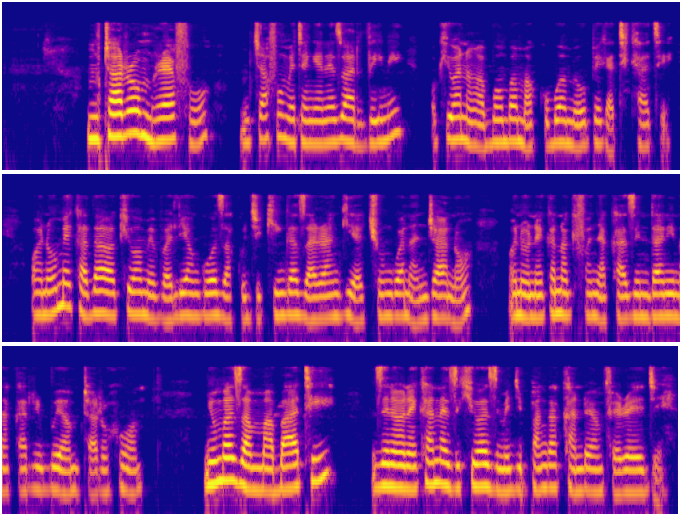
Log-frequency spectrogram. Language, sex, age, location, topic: Swahili, female, 25-35, Nairobi, government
